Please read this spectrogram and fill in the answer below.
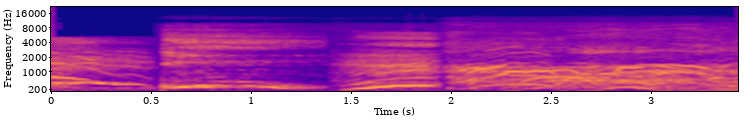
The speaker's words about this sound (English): You may well gasp, but this will always be a news nugget.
